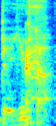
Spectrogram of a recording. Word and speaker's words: Dejounte: DeJounte Murray. – DeJounte. I didn't know if it was hard or it. – Soft J.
